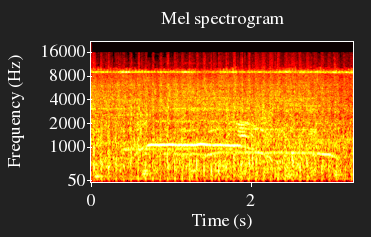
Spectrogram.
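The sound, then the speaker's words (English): A helicopter arrives and roars overhead, its rotor chop pulsing steadily and loudly throughout, with a high engine whine riding above the thumping blades. “Helicopter has arrived.”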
